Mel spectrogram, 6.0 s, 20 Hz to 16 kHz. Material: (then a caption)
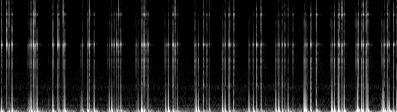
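Glass. A small glass jar filled with purple candle wax is held in both hands close to the mic and tapped and scratched with long nails. Quick, irregular taps give short glassy clicks with a faint ring near 3.5 kHz and a soft low thump, mixed with light scratching between them.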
